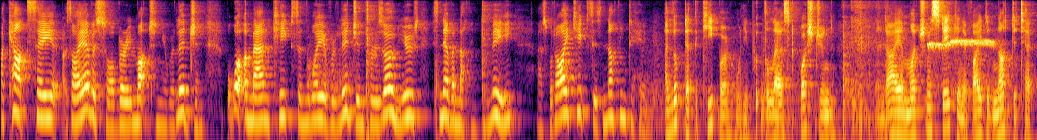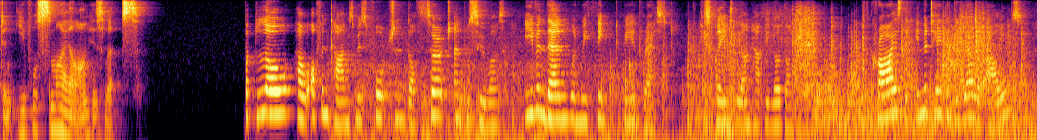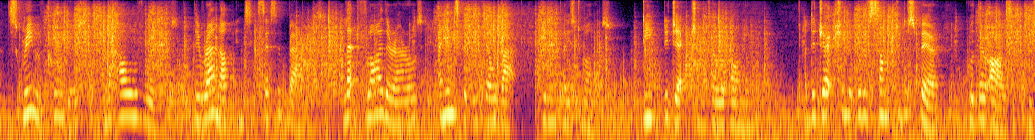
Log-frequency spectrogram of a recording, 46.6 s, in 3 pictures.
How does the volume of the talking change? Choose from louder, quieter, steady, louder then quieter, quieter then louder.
steady.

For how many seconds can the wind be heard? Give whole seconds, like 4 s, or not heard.
26 s.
